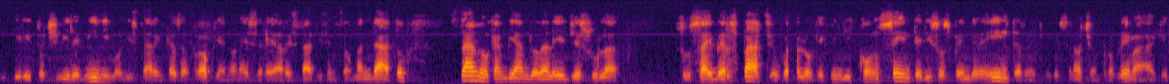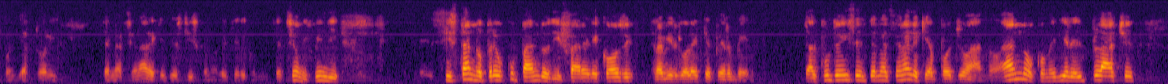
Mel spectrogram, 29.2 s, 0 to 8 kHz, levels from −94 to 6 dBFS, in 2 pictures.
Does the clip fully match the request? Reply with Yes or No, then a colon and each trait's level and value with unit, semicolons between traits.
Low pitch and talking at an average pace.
No: medium, 155 Hz; average, 140 wpm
